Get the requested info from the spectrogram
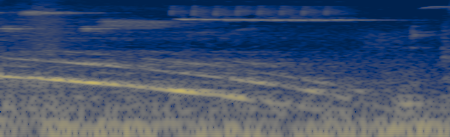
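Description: Electric pottery wheel motor whine falling steadily in pitch over about a second and a half as the wheel slows down during trimming.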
